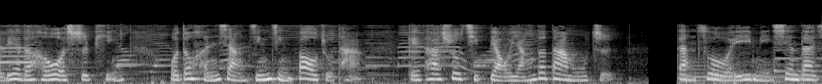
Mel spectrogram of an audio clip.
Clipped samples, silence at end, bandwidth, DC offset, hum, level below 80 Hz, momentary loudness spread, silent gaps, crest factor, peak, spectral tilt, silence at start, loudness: under 0.1%; 0 s; 6.8 kHz; under 0.1%; none; -40 dBFS; 9 LU; 6.51-6.76 s; 14 dB; 0 dBFS; -3 dB/octave; 0 s; -15 LUFS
